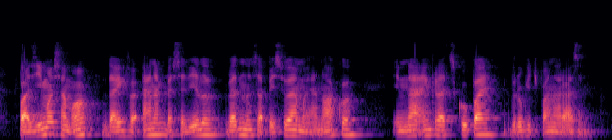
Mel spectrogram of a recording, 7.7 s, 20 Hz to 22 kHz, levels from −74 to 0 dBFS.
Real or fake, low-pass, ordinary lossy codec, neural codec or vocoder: real; 7.2 kHz; none; none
